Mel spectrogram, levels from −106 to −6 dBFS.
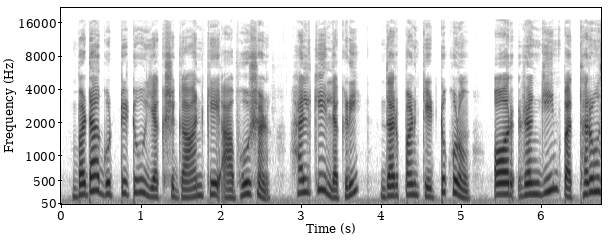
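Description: Listening to the speech here, nothing stood out as a technical problem at any point.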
